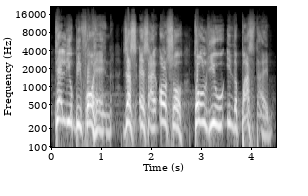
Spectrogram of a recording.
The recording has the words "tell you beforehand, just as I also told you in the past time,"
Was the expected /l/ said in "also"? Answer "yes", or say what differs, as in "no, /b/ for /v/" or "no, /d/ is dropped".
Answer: yes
